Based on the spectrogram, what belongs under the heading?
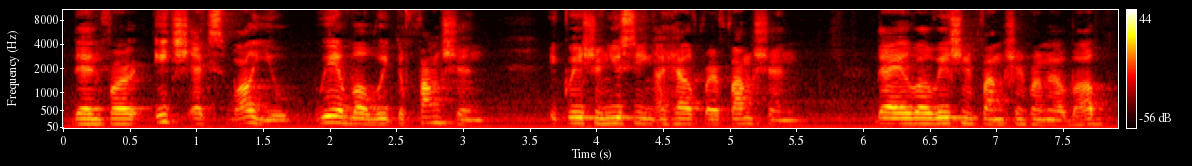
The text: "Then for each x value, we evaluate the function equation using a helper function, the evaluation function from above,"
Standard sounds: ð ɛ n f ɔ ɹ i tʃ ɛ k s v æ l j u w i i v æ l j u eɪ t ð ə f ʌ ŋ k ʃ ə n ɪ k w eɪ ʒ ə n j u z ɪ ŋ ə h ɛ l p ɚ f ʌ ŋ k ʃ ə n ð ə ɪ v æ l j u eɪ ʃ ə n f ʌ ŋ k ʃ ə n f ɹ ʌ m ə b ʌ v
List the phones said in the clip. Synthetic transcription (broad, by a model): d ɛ n f ɔ ɹ i tʃ ɛ k s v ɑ l j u w i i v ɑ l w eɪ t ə f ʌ ŋ k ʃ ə n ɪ k w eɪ ʃ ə n j u s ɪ ŋ ə h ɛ l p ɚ f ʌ ŋ k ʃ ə n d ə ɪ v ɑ l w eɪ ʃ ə n f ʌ ŋ k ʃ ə n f ɹ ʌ m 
